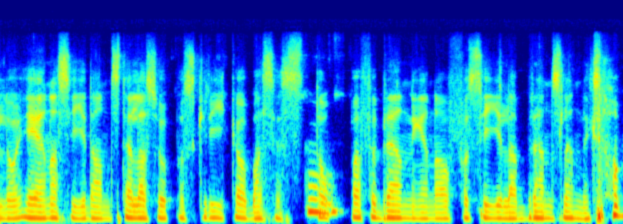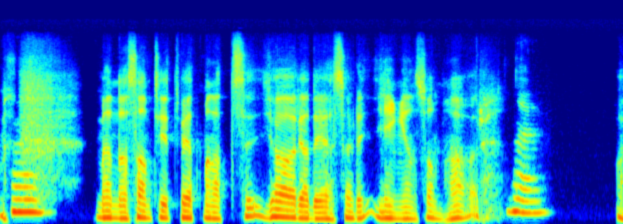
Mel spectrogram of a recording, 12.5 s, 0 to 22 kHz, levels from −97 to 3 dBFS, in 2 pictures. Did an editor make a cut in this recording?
no; 0 cuts

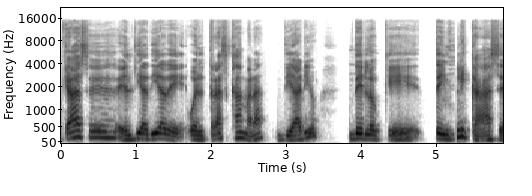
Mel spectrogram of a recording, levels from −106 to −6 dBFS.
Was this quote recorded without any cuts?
no; 1 cut; at 1.7 s

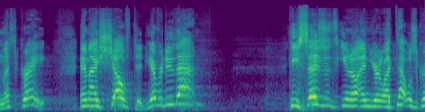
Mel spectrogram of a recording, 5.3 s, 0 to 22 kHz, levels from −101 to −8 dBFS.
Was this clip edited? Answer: no; 0 cuts

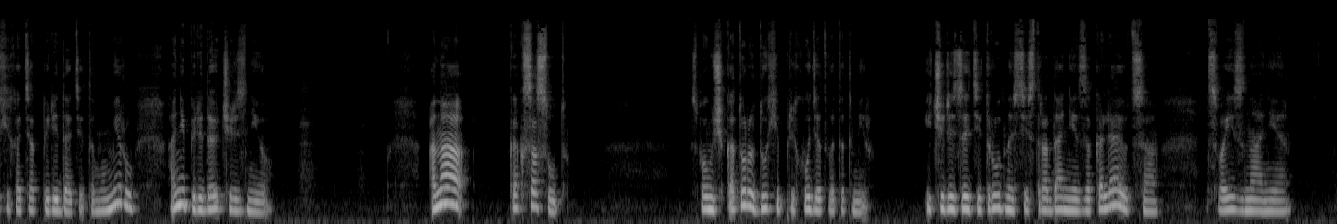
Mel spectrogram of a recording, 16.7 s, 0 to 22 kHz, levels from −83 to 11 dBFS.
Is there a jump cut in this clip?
yes; 2 cuts; at 11.4 s, 15.1 s

